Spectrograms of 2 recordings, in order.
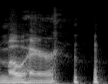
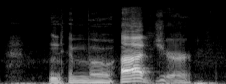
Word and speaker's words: Mohajer: I thought it was mohair. Mohajer.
